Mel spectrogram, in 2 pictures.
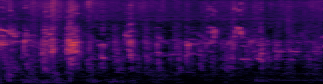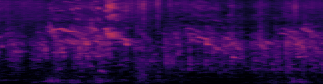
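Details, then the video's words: Several local chickens cluck and chirp in a dense, irregular chorus, with short, sharp notes rising above the steady murmur of the flock. "Enkoko Enganda Local chicken"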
